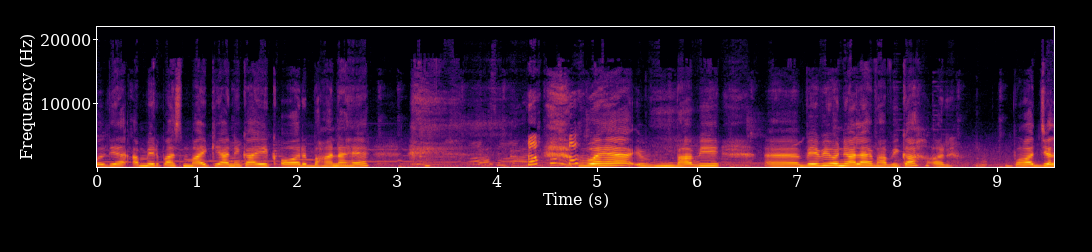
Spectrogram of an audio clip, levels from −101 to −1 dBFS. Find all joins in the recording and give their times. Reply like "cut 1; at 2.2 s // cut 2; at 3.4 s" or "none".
none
